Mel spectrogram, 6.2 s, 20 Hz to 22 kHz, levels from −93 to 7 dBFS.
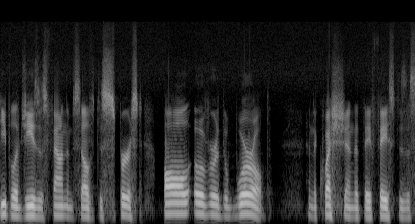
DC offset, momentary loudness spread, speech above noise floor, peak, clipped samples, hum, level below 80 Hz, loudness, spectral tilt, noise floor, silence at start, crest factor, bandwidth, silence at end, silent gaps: under 0.1%; 10 LU; 39 dB; -10 dBFS; under 0.1%; none; -80 dBFS; -27 LUFS; -6 dB/octave; -65 dBFS; 0 s; 18 dB; 15.5 kHz; 0 s; none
